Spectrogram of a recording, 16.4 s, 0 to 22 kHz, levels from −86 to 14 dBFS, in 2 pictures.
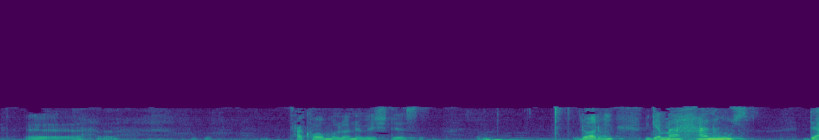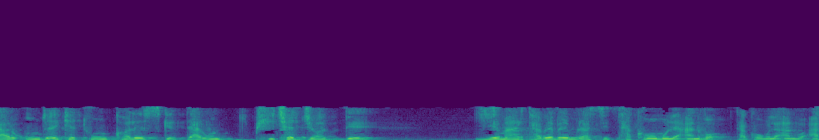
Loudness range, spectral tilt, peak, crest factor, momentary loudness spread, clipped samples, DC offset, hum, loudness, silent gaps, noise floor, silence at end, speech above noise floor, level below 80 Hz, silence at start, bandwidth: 11 LU; -7 dB/octave; -4 dBFS; 18 dB; 17 LU; under 0.1%; under 0.1%; none; -21 LUFS; none; -54 dBFS; 0 s; 33 dB; -42 dBFS; 0.25 s; 5.4 kHz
